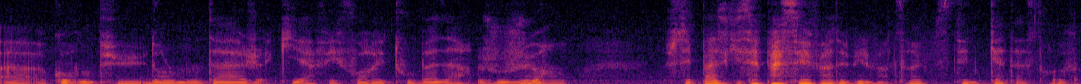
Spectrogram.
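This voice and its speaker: A woman with a very deep, low pitch and a somewhat breathy voice speaks at a moderate pace with fairly even intonation. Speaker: vlogger. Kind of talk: casual vlog talk.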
